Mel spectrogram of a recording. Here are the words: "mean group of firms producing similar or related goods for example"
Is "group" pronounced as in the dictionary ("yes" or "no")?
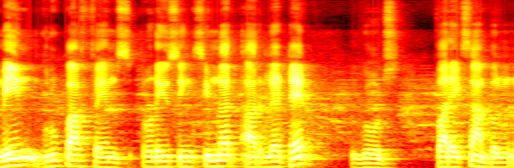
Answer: yes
